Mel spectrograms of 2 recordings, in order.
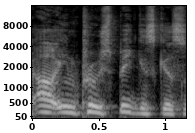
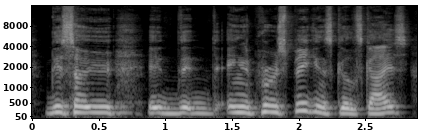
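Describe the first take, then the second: First: Each word weighted, raised pitch; deliberate emphasis on speaking skills; emphatic delivery. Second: Stumbling, stuttering mock youtuber pitch, higher; mock of careless rushed speech; sloppy old delivery. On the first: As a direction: lean on every word to show the new way. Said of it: "and then I talk to you". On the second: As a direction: rattle it off with hesitations. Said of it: "instead of me just". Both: Shown as a demonstration.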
